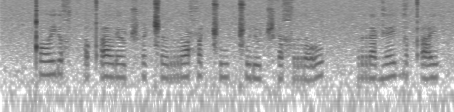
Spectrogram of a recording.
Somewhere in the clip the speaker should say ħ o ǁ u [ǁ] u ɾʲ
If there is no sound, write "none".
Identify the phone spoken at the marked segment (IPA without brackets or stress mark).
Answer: ǁ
